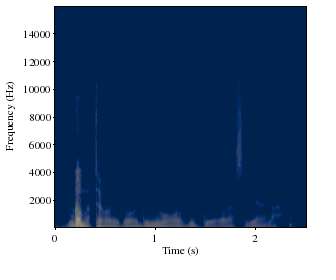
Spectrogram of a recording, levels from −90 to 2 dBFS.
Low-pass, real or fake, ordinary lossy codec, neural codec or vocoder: 10.8 kHz; fake; none; codec, 16 kHz in and 24 kHz out, 0.4 kbps, LongCat-Audio-Codec, four codebook decoder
